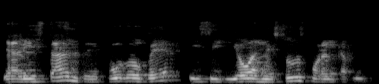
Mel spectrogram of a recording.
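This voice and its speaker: A man reads scripture aloud slowly and haltingly, with small slips. He sounds far from the mic in a roomy space, and the recording is dull. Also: medium pitch. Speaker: scripture reader.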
